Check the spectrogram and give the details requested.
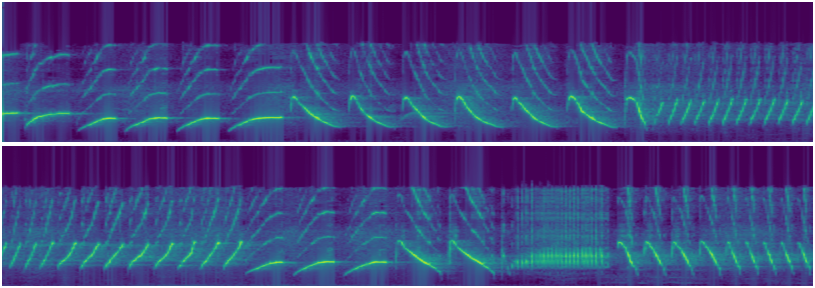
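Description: Waterslager canary singing a continuous song of rapid, liquid, looping notes, shifting between rising swoops and fast bubbling trills, several notes per second.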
